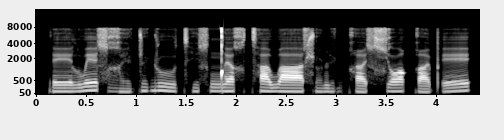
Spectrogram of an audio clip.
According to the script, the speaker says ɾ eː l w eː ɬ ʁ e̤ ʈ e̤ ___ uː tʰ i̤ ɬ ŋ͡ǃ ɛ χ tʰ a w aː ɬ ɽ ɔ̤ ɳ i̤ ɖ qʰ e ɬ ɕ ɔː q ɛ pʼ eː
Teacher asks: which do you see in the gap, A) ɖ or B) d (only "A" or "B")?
A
